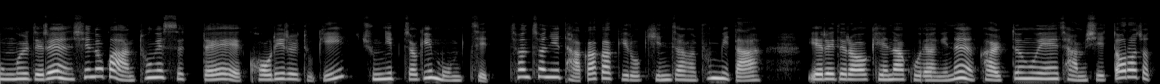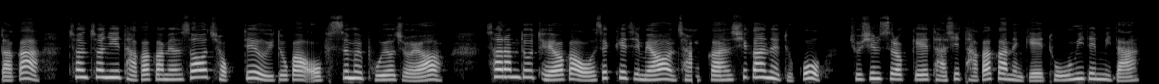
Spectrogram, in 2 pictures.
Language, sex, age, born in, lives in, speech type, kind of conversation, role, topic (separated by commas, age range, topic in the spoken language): Korean, female, 40-44, South Korea, France, read, expert-assistant, expert, 동물의 사회적 행동을 이해하는 것이 인간관계 개선에 어떤 도움을 줄 수 있을까요?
